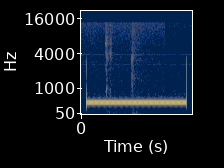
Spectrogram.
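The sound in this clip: A telephone tone sounds while a call is being placed: one steady, mid-pitched tone holds for about two seconds, with faint clicks at its start and end and nothing else heard.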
